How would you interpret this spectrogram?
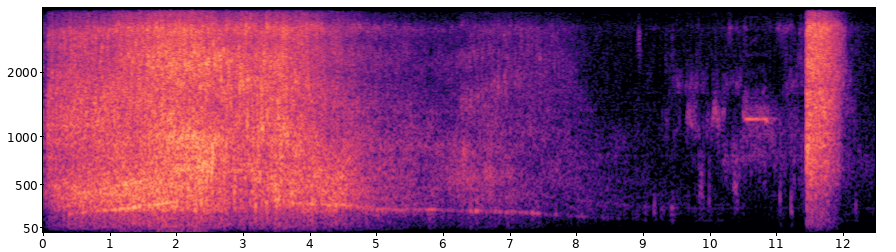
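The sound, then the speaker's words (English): A loud garbage truck in the woods of Maine rumbles with a roaring engine, then fades away over several seconds, leaving near-quiet before a short sharp burst of noise at the end. “Even in the woods of Maine, there's garbage trucks.”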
